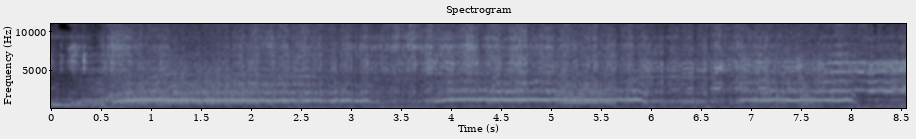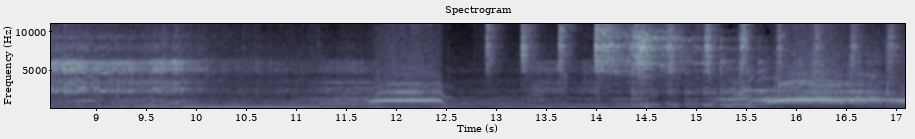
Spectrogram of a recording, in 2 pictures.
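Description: Live pop-rock band playing: singing with long held notes, one with vibrato, over electric guitar, bass and keyboard. After a brief dip about thirteen seconds in, a sharp regular beat comes in.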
